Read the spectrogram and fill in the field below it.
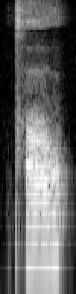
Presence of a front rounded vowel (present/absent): absent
